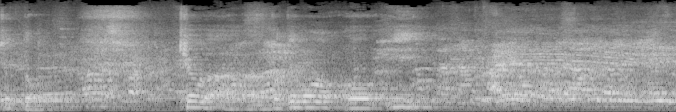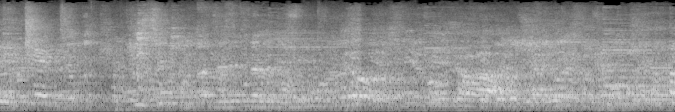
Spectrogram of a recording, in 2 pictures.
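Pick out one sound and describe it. A man sings into a microphone with a band.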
